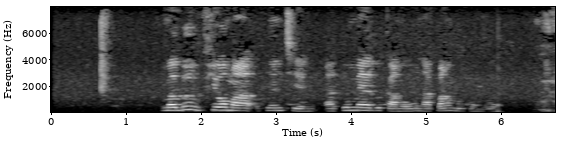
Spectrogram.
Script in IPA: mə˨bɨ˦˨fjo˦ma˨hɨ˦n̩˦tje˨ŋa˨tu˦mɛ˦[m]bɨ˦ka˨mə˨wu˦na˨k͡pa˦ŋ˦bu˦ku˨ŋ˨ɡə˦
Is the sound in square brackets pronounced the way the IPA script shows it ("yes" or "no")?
no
